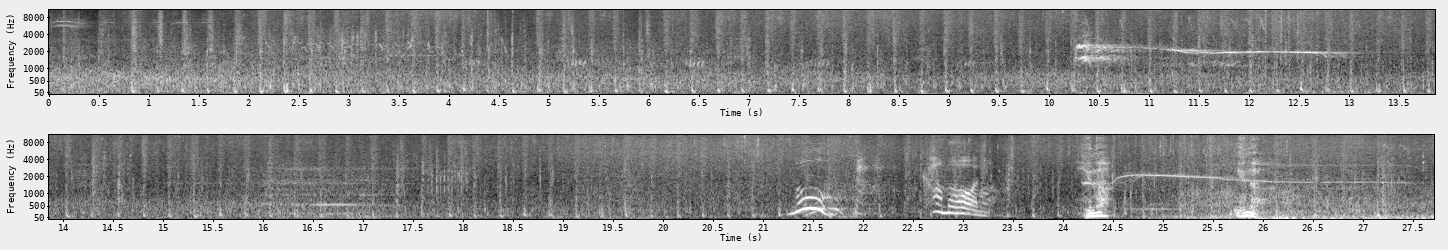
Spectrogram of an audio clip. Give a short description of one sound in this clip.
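Quick footsteps run steadily through tall grass.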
